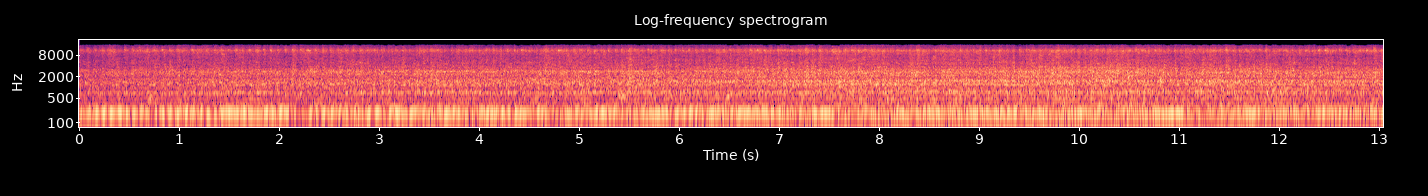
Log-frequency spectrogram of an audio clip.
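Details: New Yamaha 4-stroke 5hp (6hp) outboard on its first start from an external tank, at idle with the revs wandering. Smooth, even low hum with no knocks or rattles. No extraneous sounds; normal idle.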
